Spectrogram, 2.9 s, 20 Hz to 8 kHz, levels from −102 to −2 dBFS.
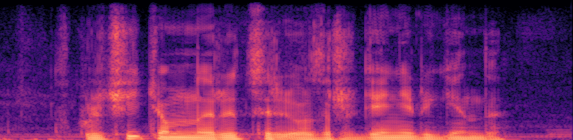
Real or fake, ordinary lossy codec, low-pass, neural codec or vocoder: real; none; none; none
